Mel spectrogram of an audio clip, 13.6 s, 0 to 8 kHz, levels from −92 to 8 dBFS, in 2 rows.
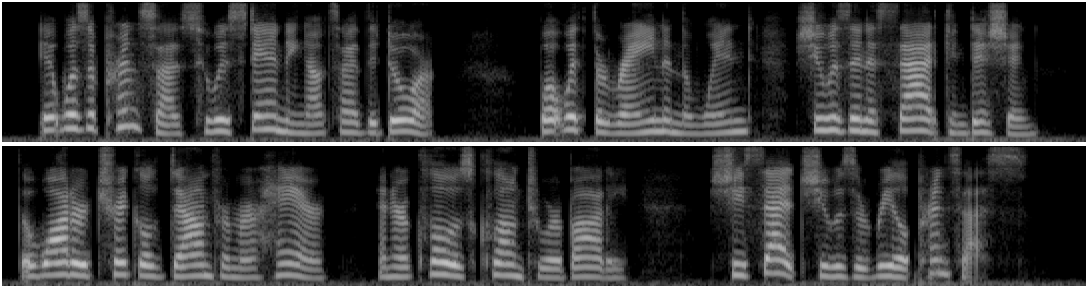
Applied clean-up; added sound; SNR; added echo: neural diffusion model UNIVERSE++.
